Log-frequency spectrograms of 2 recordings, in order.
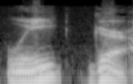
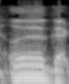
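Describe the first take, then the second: First: "Uyghur" said as wee-gur, two clear syllables; "Uyghur" as wee-gur, lower, coaching; correct pronunciation. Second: "Uyghur" said as oo-gur, the mistake; the pupil's wrong "Uyghur", oo-gur; "Uyghur" mispronounced oo-gur; wrong pronunciation. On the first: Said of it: "not Uyghur". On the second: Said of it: "No, no, no, not Uyghur". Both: Shown as a demonstration.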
